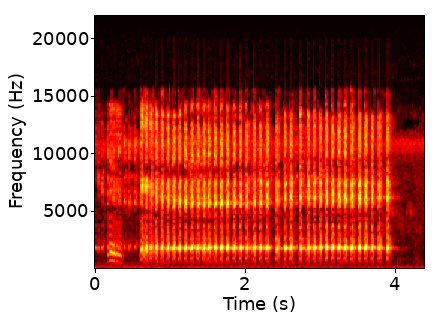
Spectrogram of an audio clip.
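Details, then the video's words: Song of a white-crested laughingthrush, meant to prompt other birds into song: a short nasal call, then a steady, fast series of about thirty-five harsh, clipped chattering notes, evenly spaced, lasting some three seconds. "Burung poksay Jambul gacor"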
